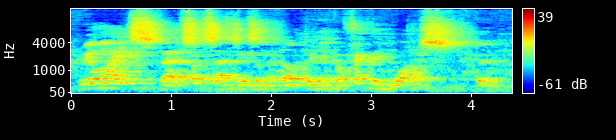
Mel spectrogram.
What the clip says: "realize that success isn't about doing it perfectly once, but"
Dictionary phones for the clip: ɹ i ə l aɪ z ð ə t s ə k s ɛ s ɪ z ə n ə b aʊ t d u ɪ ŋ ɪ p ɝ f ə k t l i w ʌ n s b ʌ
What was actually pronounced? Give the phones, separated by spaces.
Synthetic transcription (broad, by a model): ɹ i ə l aɪ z ð ə t s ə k s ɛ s ɪ z ə n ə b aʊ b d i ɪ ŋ p ɝ f ə k t l i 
